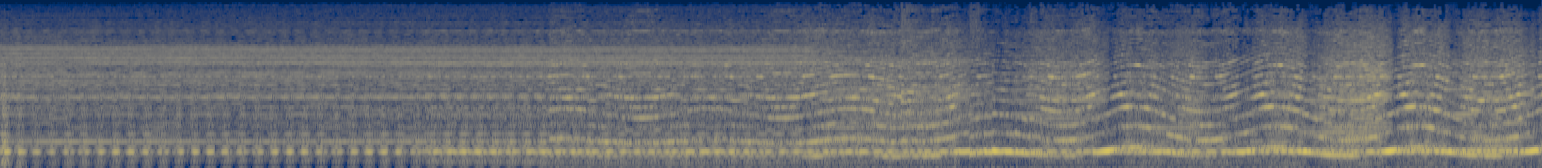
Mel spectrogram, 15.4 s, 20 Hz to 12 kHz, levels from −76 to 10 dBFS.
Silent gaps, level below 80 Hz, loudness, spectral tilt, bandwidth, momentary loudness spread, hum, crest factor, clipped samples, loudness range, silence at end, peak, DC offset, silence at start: none; -44 dBFS; -15 LUFS; -2.5 dB/octave; 11 kHz; 7 LU; none; 14 dB; under 0.1%; 6 LU; 0 s; -2 dBFS; under 0.1%; 0 s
